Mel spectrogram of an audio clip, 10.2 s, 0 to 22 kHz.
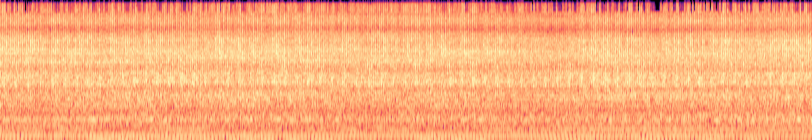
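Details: BMW 635CSi E24 with the air hose refitted to the throttle body after rough idle investigation (ICV); warm at about 80% operating temperature, restarted: steady, even idle with no stumbles; warm starts fine; earlier it shuddered and stalled on throttle.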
